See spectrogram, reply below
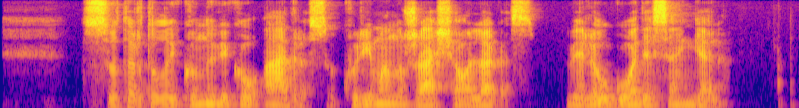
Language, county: Lithuanian, Tauragė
